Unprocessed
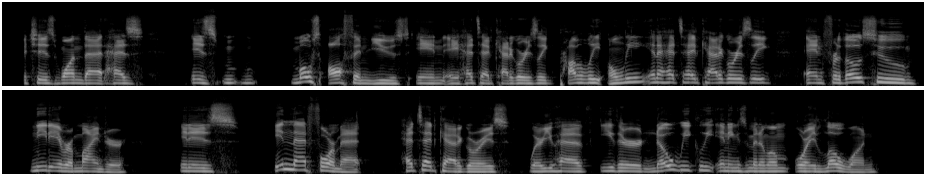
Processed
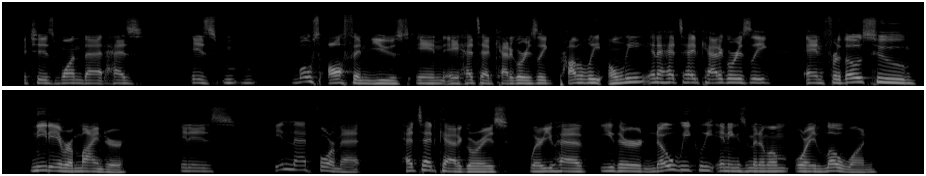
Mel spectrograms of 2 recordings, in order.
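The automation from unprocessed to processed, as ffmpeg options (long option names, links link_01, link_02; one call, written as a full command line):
ffmpeg -i in.wav -af "volume=9dB,afade=type=out:start_time=2.25:duration=0.72:silence=0.446684,afade=type=in:start_time=2.97:duration=0.25:silence=0.281838,afade=type=out:start_time=10.37:duration=0.88:silence=0.266073,afade=type=in:start_time=11.97:duration=1.36:silence=0.316228" out.wav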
